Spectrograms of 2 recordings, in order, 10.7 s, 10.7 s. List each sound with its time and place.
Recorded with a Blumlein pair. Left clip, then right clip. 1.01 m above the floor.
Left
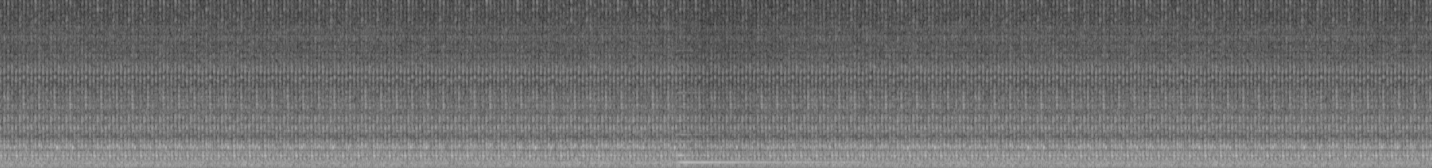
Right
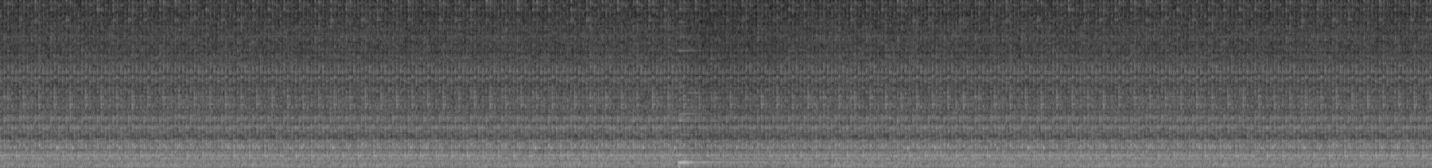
0.0 s an engine running: 25° left, 1.0 m
5.1 s a guitar: 65° left, 8 m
